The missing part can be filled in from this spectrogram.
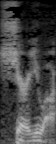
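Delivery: very quiet, hushed, under the breath, barely a murmur. Retelling a cartoon scene in an impressions outro: imitating Bruce. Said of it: "And Bruce is just like".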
